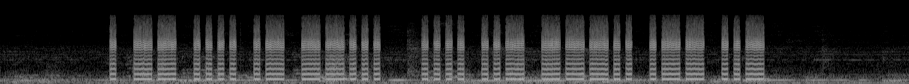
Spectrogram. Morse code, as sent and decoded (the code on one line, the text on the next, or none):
. -- .... .- --... / .... ..- ---.. .-- ..-
EMHA7 HU8WU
